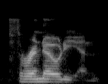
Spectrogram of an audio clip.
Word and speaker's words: Threnodian: So that's how you say that, dude. Wesley James's band. Threnodian.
